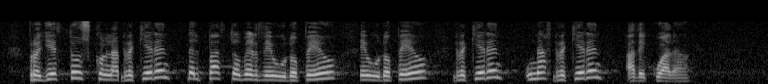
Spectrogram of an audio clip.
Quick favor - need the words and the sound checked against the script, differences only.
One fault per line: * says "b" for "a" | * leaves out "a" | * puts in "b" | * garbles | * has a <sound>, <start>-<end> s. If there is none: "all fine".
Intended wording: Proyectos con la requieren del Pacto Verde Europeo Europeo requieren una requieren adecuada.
all fine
